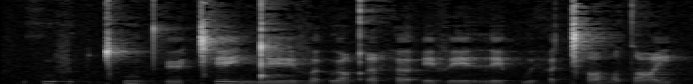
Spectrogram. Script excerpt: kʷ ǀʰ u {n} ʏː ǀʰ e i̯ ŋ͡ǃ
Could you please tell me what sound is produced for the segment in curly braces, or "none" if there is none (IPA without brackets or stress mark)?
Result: t̪ʰ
